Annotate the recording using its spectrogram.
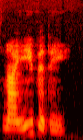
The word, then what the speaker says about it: naivety: How do you say that word? Naivety. Naivete. Naivete. Hey, Google. How do you pronounce naivety? – That's pronounced naivety. – Oh, well, I guess it depends who you ask.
